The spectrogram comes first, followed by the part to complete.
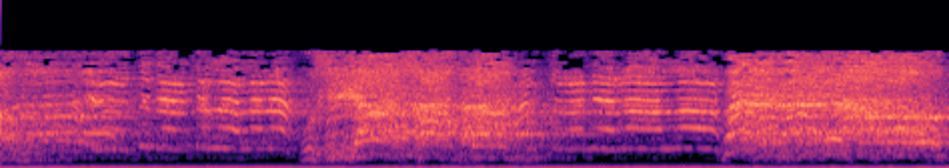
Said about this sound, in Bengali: ও আমার জাতি চিৎকার মেরে বলো, তারা মুসলমান না কাফের?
